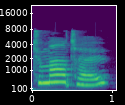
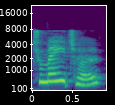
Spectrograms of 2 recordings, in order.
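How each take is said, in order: First: It is said in a British accent. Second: It is said in an American accent.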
